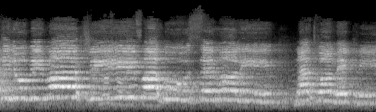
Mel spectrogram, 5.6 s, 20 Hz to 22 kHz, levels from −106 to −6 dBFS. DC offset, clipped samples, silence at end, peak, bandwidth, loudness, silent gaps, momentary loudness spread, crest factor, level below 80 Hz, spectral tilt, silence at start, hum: under 0.1%; under 0.1%; 0 s; -4 dBFS; 11.5 kHz; -21 LUFS; none; 13 LU; 18 dB; -90 dBFS; -2 dB/octave; 0 s; none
